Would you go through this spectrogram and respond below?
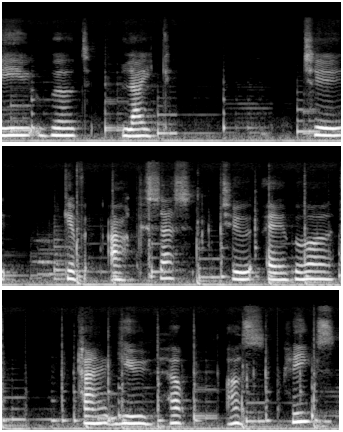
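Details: Person with aphasia speaking; aphasia.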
